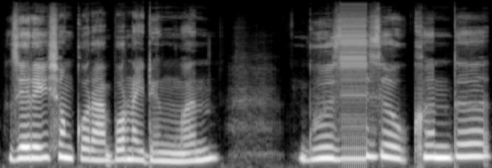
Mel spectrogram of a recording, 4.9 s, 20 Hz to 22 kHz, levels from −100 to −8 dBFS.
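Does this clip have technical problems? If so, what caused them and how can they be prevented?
Yes. From 1.45 s, right after "जेरै शंकरआ", to the end, a time-stretched section, likely from software slowing audio to about half speed with pitch kept, drags. Prevent it by recording or editing to the required length instead of stretching.

From 3.42 to 3.66 s, a system hang loop froze the computer while the hardware replayed a 20 ms ring buffer 12 times, giving a steady 50 Hz buzz and losing about a fifth of a second of sound. Prevent it by keeping drivers updated and the recording system free of competing load.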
